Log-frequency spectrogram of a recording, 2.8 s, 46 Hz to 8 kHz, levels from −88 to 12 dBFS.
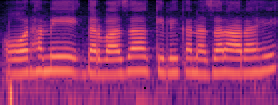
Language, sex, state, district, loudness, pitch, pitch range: Hindi, female, Madhya Pradesh, Bhopal, -15 LUFS, 230 Hz, 225-245 Hz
